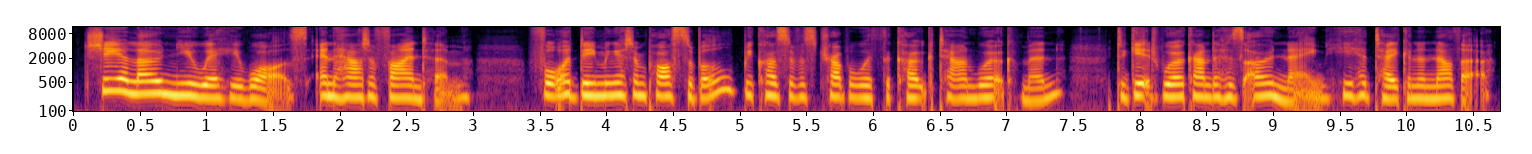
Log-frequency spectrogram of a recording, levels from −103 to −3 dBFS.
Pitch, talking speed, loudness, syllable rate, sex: 220 Hz, 190 wpm, -18 LUFS, 5.4 syllables/s, female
